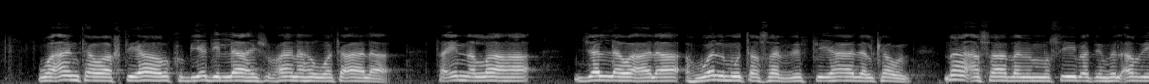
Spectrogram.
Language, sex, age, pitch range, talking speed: Arabic, male, 50-69, 160-180 Hz, 110 wpm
